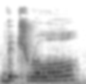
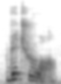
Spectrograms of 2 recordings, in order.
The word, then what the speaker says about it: vitriol: Obviously for ships that I don't like, but maybe don't have the same vitrol. Vitrol. V. How do you say that word? Vitrial. Vitrial. Vitriol. V.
